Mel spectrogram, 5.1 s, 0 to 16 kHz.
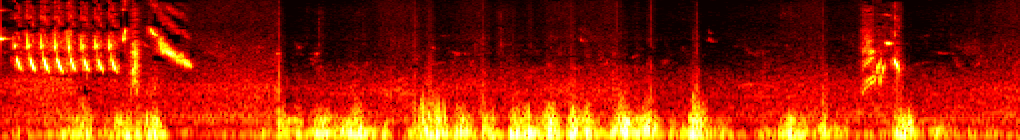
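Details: Balkan goldfinch, Carduelis carduelis balcanica, singing for the 2016 World Championship in goldfinch song: a quick series of evenly repeated bright notes ending in a falling slur, a brief chirp later, over heavy low thumping background noise.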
